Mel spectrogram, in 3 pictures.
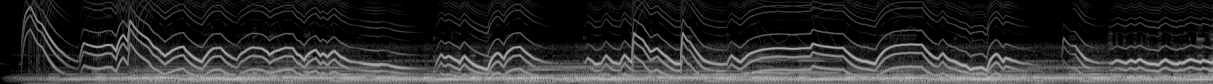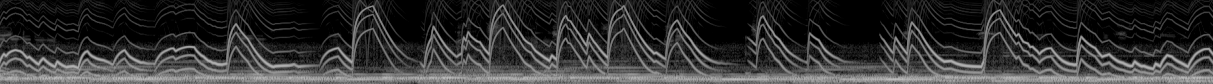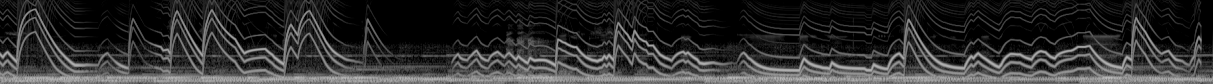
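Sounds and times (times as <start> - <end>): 
improvised music: 0.2 - 28.2, 28.8 - 36.3.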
